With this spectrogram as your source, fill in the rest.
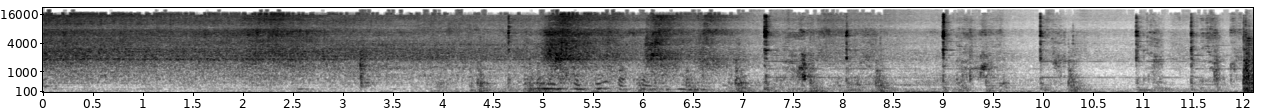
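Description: Water hits a hot pan of simmering curry and bursts into a loud, broad steam hiss that fades over a few seconds into softer bubbling with scattered sharp pops and clicks.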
